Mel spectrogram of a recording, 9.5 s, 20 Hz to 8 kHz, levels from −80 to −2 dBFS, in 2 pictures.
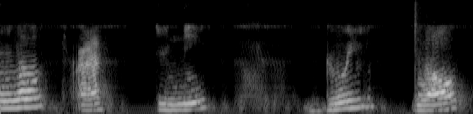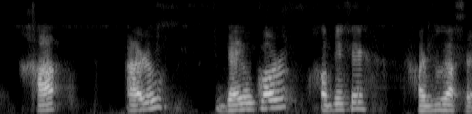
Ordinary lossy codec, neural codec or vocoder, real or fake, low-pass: none; codec, 16 kHz, 1 kbps, FreqCodec, smaller model; fake; none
